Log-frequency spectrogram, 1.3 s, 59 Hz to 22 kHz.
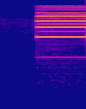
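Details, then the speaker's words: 2001 Ford F-350 7.3 Power Stroke diesel, cold, ignition on; tester gives a single steady high-pitched beep showing the glow plug relay passes power and works properly. "perfect now you know that we're passing will pass in energy and that this really is working 100%"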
